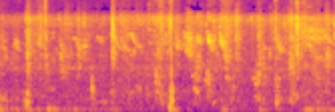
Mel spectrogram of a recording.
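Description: Desi chickens cluck and squawk close by, several birds calling in short bursts, with occasional flapping and rustling in the background.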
